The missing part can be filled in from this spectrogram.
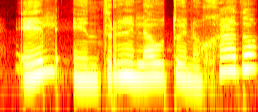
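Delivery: plain reading voice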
